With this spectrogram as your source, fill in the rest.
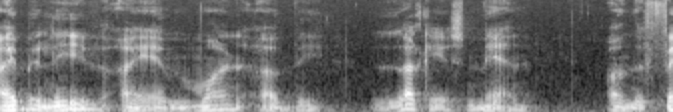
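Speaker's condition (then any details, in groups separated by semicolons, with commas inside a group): ALS; diagnosed about two years ago, late onset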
